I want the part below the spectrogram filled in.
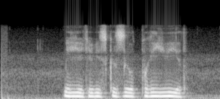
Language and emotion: Russian, angry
